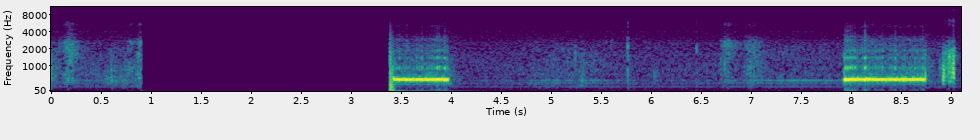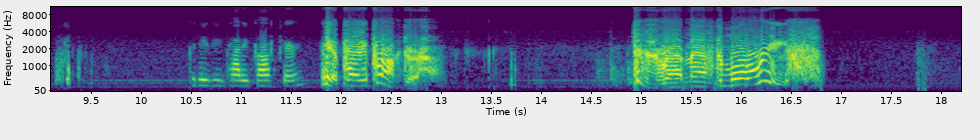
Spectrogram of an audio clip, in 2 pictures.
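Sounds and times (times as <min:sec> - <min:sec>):
telephone keypad tones dialing a cell phone number: 0:03.4 - 0:04.0, 0:08.0 - 0:08.8
speech: 0:10.9 - 0:13.1, 0:15.1 - 0:16.8.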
